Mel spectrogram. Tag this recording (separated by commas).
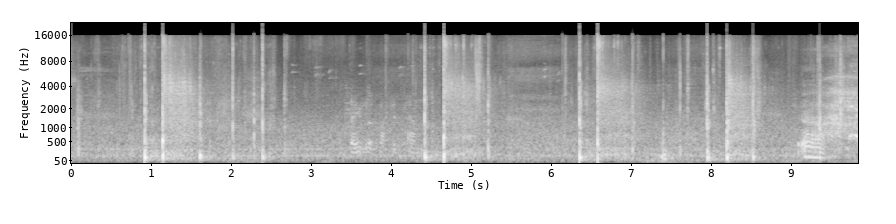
Speech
